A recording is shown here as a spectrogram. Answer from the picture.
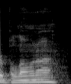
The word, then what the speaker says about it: bologna: The sausage traces back to Bologna, Italy, pronounced Bologna. When it came to the U.S., the product was Americanized and the word stuck with a unique pronunciation, dropping the G sound. So in the U.S., Bologna is bologna.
